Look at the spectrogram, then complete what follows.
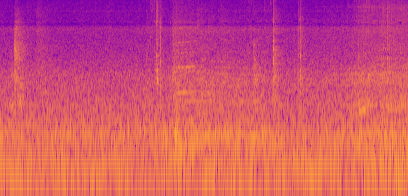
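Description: Steady hum of industrial computerized pattern sewing machines, with a few sharp clicks as a sewing template is handled and clamped. About four seconds in the large-format machine starts stitching and the sound gets louder.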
